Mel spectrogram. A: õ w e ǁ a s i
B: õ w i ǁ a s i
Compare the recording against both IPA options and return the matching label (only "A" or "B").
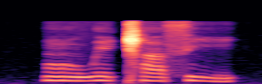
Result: A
